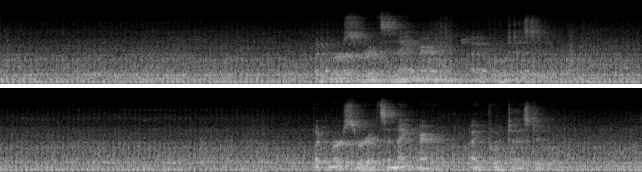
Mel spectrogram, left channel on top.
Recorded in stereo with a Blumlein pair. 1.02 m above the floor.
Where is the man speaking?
20° right, 2.5 m.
